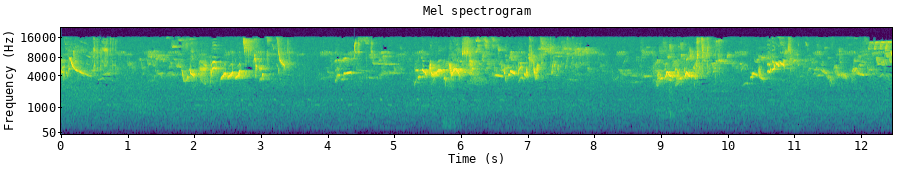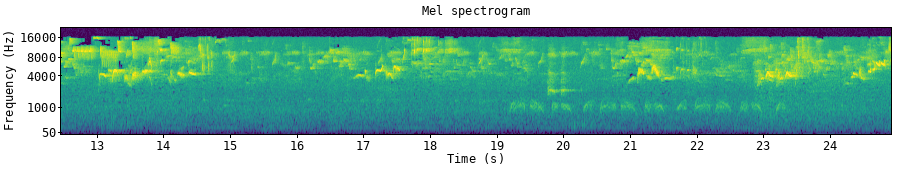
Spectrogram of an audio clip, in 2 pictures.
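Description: Songbirds chirping and singing in short high phrases every few seconds. A run of lower, evenly repeated notes joins for a few seconds near the end.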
